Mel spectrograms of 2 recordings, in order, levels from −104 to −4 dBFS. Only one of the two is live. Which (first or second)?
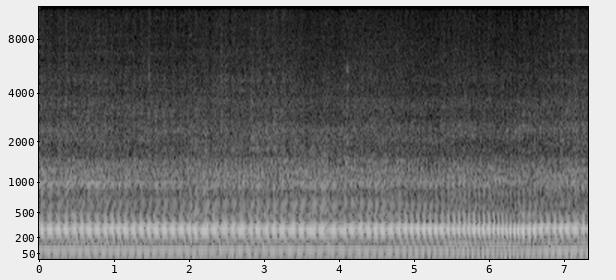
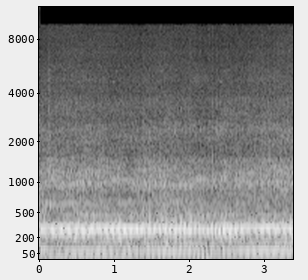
first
